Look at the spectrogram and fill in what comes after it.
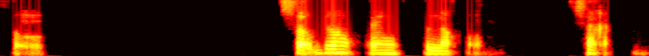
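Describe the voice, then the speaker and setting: Somewhat breathy and fairly low in pitch, a woman speaks at a moderate pace in a dry, close recording with no echo. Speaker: parent vlogger. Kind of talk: personal vlog monologue.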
